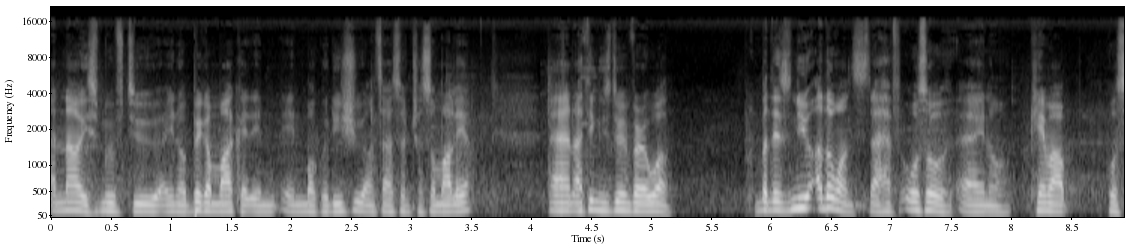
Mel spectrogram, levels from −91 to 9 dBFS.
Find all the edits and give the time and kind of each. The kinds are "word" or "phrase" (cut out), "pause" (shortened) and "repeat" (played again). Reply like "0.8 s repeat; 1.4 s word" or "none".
none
